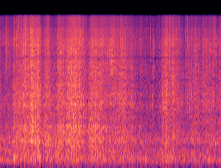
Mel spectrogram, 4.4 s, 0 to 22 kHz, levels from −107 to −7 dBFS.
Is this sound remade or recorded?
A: recorded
